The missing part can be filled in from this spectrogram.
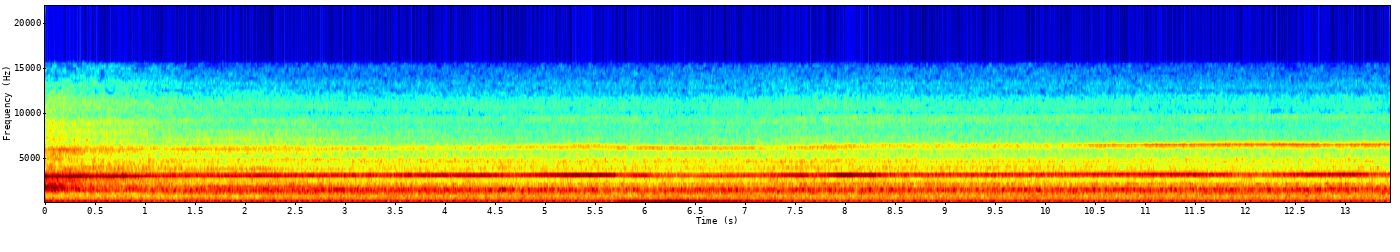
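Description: Smooth, even diesel high idle with a clear, steady high-pitched turbo whistle over it and no knocks; sounds healthy.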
